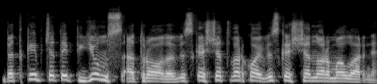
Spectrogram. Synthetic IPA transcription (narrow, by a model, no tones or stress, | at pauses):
bʲɛt̪kɐɪpt͡ʃʲɛt̪ɐɪpjʊmsɐt̪ɾoːd̪oːʋʲɪskɐst͡ʃʲɛt̪ʋɐrkoːjʋʲɪskɐst͡ʃʲɛnoːrmɐlˠʊɐrnʲɛ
